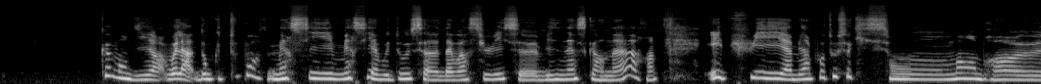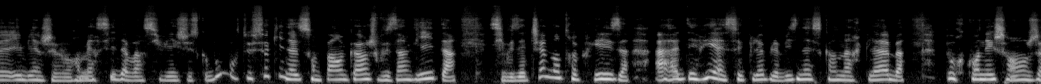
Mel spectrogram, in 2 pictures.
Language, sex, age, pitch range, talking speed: French, female, 50-69, 200-255 Hz, 185 wpm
